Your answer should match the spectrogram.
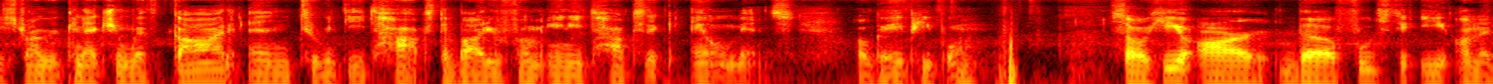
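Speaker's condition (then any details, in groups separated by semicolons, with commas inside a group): No condition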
